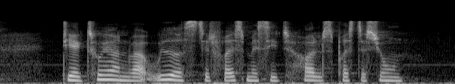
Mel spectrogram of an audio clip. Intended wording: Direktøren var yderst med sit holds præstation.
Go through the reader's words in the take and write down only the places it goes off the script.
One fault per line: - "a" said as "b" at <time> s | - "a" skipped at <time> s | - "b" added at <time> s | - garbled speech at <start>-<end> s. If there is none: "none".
- "tilfreds" added at 2.0 s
